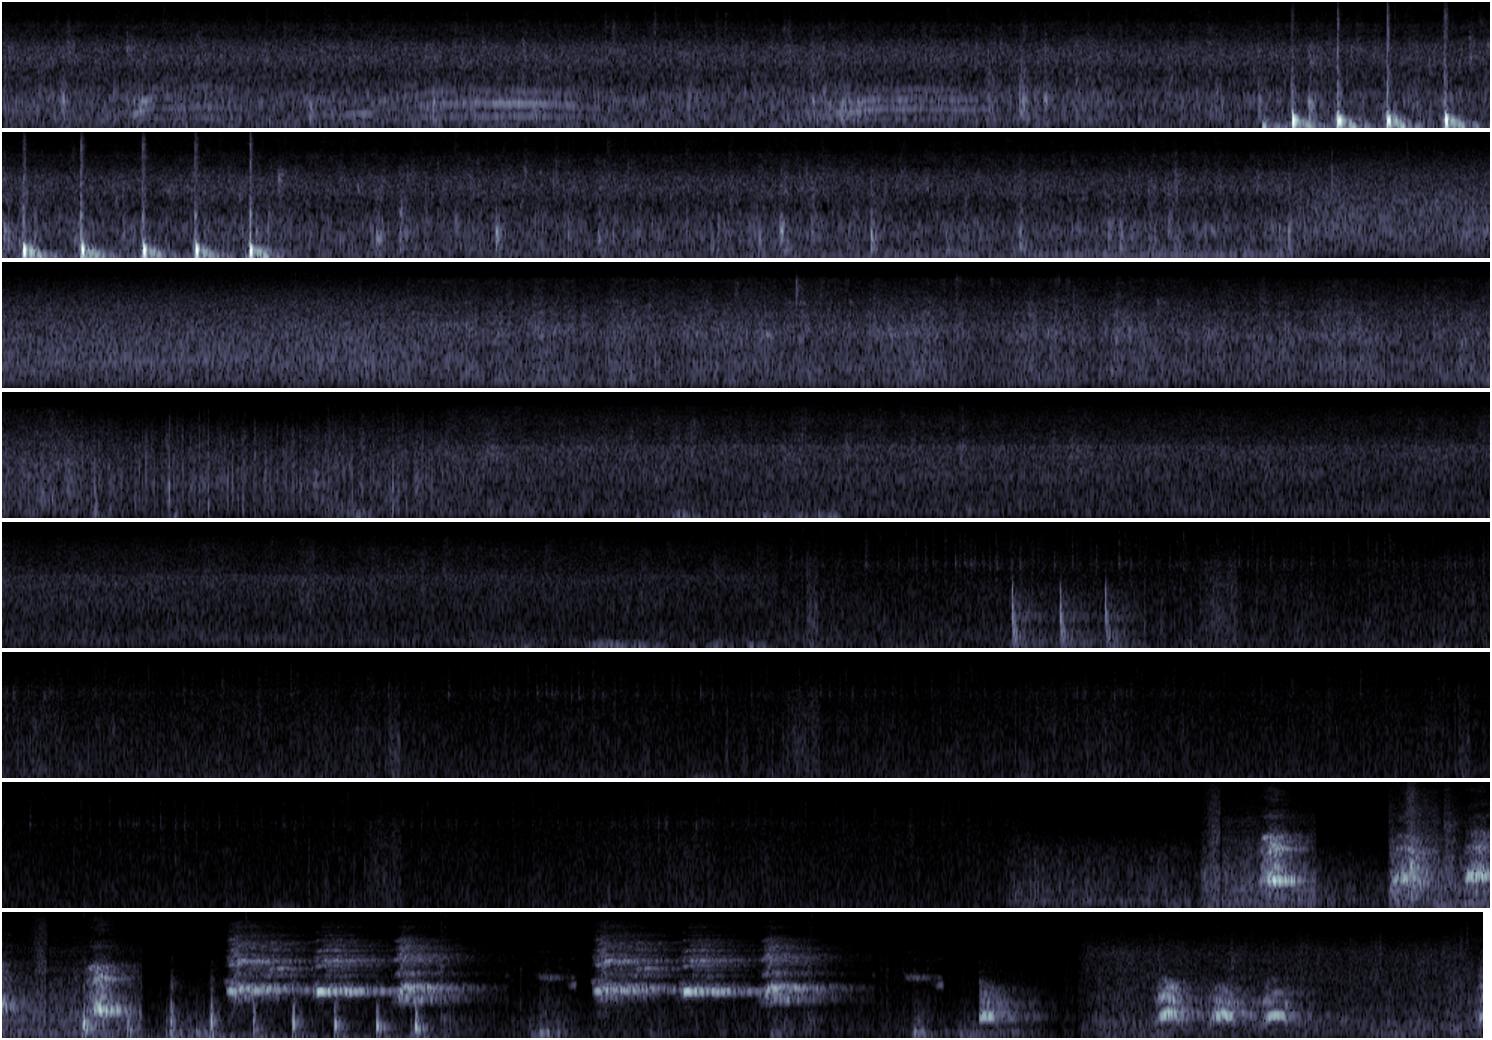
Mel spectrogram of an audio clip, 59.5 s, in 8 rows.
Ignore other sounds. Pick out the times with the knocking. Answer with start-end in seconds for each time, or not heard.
6.3-8.8, 34.8-35.5, 52.5-54.2.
